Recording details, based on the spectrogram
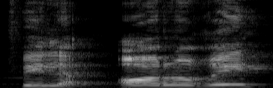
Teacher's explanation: را ساکن سے پہلے زبر را موٹی پڑھی جائے گی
